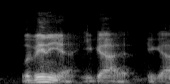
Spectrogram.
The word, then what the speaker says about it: Levinia: Lavinia, you got it.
